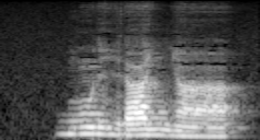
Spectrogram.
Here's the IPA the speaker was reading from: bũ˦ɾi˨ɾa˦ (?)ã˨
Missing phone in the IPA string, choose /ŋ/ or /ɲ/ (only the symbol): ɲ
